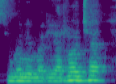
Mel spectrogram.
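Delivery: usual speaking voice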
